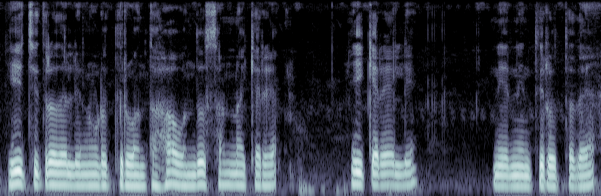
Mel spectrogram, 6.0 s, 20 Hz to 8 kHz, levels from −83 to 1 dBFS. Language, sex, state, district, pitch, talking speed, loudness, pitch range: Kannada, male, Karnataka, Koppal, 125 Hz, 100 wpm, -15 LUFS, 120-135 Hz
